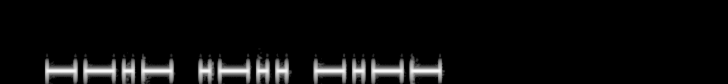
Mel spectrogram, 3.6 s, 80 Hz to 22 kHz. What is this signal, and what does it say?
Morse code, heard as a keyed tone, about 25 wpm, 700 Hz. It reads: QLY
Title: USA Call Sign Postfixes - 3 Letters 25wpm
